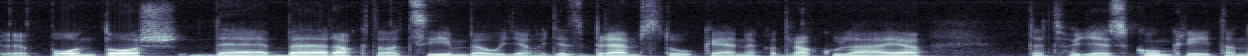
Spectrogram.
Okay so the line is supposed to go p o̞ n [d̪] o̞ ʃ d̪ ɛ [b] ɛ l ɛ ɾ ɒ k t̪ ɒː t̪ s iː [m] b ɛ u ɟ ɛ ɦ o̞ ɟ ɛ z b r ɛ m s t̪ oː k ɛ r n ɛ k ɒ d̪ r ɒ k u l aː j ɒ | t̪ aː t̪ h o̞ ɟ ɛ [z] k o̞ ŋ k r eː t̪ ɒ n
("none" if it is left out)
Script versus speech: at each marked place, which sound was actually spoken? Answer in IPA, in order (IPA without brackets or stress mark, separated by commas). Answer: t̪, b, m, z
